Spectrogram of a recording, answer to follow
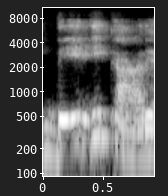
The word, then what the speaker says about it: dedicare: No italiano, esse di se pronuncia dessa maneira mesmo, di, dedicare, nunca vai ser dedicare.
